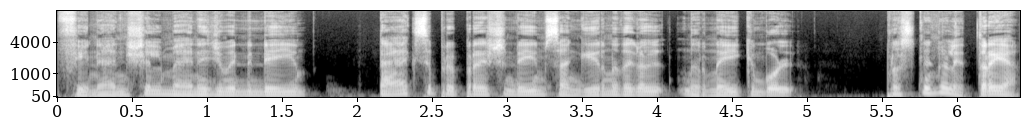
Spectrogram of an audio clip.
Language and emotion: Malayalam, fearful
